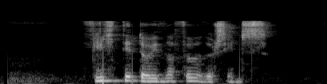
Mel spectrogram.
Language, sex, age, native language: Icelandic, male, 30-39, Icelandic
